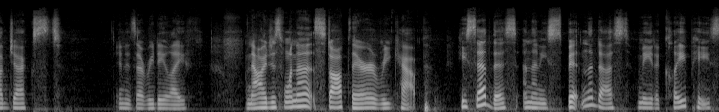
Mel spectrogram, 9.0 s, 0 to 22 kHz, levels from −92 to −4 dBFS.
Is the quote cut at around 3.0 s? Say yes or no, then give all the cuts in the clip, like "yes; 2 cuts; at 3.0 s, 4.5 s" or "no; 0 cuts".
yes; 2 cuts; at 3.0 s, 5.6 s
